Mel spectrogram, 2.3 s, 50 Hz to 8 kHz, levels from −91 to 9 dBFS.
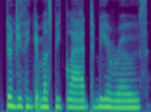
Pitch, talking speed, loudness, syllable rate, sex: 190 Hz, 290 wpm, -18 LUFS, 5.3 syllables/s, female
